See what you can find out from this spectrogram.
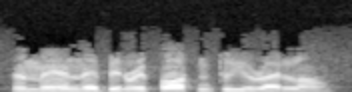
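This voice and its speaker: A tinny vintage radio recording of a male actor as a defiant captured Confederate cavalryman. He is an American man of middling pitch, sullen and blunt, with rough country grammar and deep bitterness. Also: little pitch movement, fast, lightly acted. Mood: challenging. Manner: sullen, blunt, folksy ungrammatical frontier speech. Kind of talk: 1950s radio drama acting. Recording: tinny, band-limited 1950s radio recording.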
